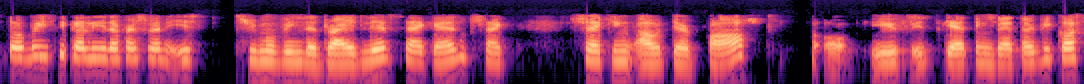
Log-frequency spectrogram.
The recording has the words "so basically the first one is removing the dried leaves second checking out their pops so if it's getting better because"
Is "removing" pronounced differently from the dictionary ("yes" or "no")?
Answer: no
